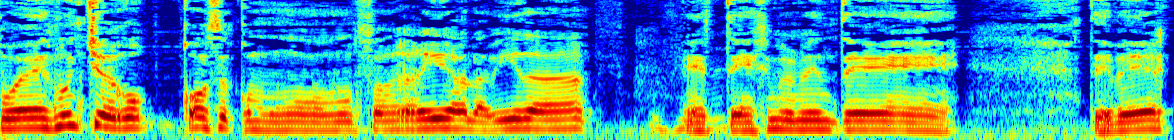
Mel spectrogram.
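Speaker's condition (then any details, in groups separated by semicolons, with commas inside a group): Down syndrome; congenital, trisomy 21, age 24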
